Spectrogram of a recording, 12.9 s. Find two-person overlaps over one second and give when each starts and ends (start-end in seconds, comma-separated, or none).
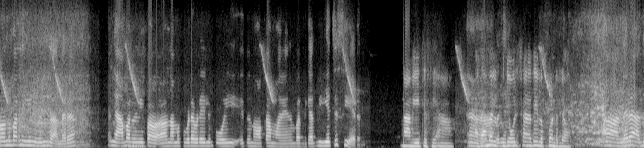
none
